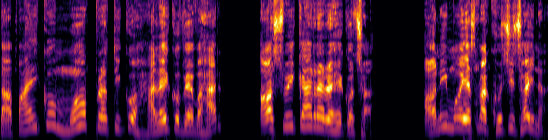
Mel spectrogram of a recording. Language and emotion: Nepali, angry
